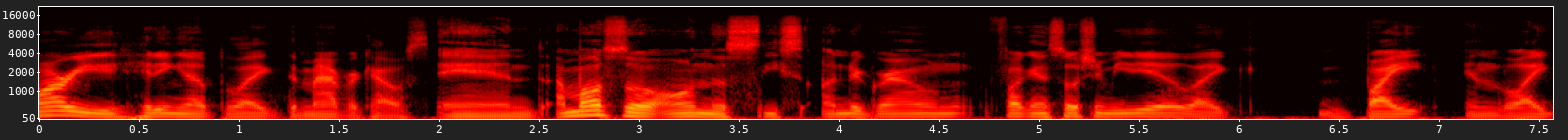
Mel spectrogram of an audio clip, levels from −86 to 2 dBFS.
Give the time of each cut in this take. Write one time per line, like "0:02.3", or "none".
0:01.9
0:03.6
